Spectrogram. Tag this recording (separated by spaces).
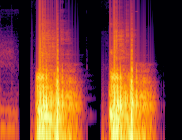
beating body heart heart-beat heartbeat heartbeating human human-beat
